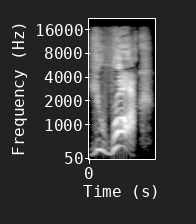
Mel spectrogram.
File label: Compliment You Rock, Soldier Male; Soldier Male 01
